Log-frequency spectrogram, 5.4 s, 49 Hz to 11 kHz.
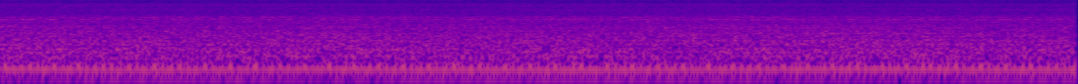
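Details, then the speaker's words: Land Rover Discovery 1 3.9 V8, first start after about 18 months standing, fired almost straight away, running up to temperature: even steady low rumble at idle, no knocks, misses or ticks; normal idle. "what I think that did too bad considering it's been stopped for about 18 months it pretty much fired up straight away"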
